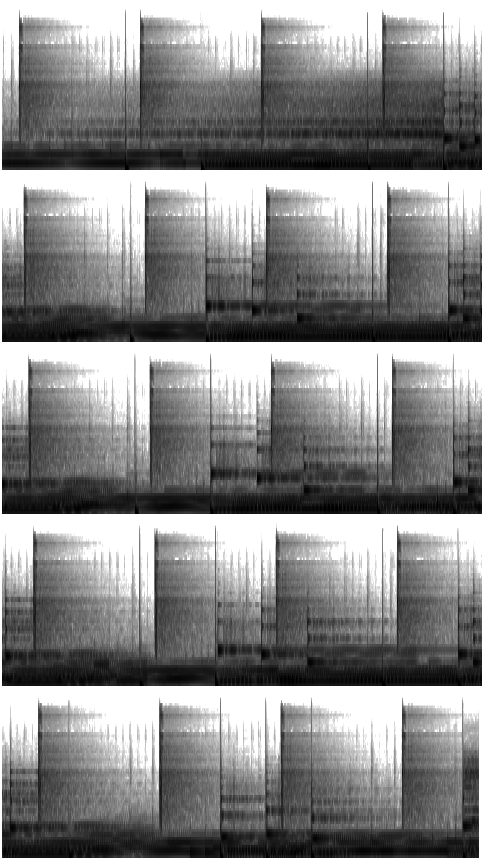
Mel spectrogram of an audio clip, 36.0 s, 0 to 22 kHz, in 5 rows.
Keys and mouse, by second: 1.6-5.1 drag, 1.8 b, 6.8-9.5 middle drag, 9.5 click, 11.0 middle click, 11.3 click, 12.1 shift+s, 14.2 z, 15.2 shift+a, 19.1 t, 20.1-21.8 drag, 22.7-24.3 middle drag, 24.3-25.4 drag, 24.3 s, 26.8-29.6 middle drag, 27.9 r, 30.4 click, 30.9 KP_1, 32.3 r, 34.0 s.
